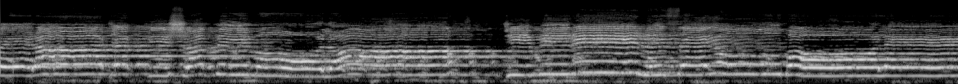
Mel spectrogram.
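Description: Young girls singing an Urdu naat (devotional song in praise of the Prophet) into stage microphones, in long held, wavering notes with short breaths between phrases.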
